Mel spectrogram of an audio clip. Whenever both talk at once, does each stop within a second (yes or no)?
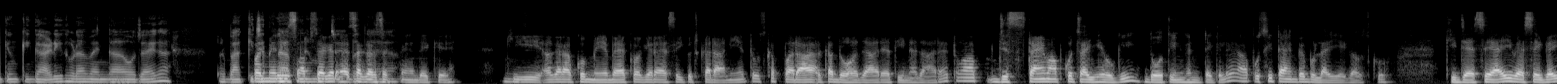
no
